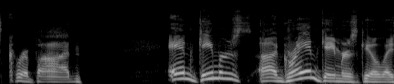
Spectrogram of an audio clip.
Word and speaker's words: Cravon: I do not believe it's pronounced Craven. I think it's Cravon.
